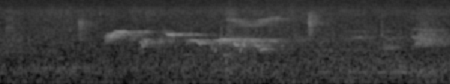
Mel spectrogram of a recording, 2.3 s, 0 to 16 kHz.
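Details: Red-whiskered bulbul at a trap site, 12 February 2017, where one was caught; a brief, bright warbled phrase of quick slurred notes, followed by a fainter, higher note, against a constant hiss of outdoor noise.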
